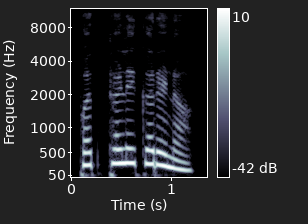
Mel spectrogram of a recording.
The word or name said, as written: ಪತ್ಥಳೆಕರಣ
